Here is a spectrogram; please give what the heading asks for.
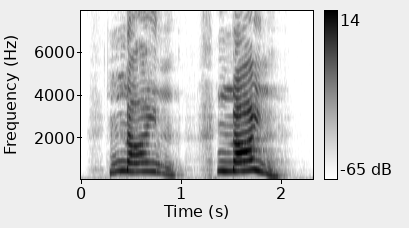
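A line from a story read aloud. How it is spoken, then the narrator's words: Shouting. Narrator (German): schrie Nandi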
